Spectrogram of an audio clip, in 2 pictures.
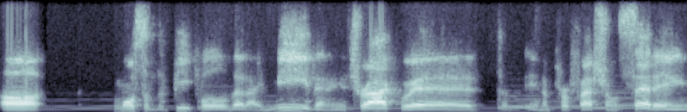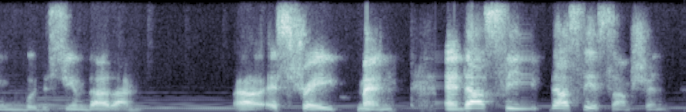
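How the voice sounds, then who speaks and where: A man's voice: mid-range voice, animated, moderate pace, muffled recording, faint music behind. A man, a guest speaking thoughtfully and hesitantly with many fillers in a casual interview. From Turkey. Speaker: guest, engineering professor.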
